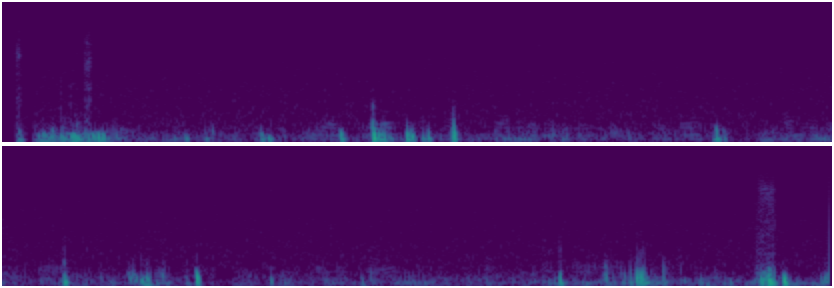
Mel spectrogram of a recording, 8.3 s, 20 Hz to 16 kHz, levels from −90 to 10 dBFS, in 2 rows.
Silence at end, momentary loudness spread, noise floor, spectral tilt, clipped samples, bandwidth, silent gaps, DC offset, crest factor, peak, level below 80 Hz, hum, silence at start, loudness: 0 s; 24 LU; -72 dBFS; -9 dB/octave; under 0.1%; 9.4 kHz; none; under 0.1%; 28 dB; -22 dBFS; -58 dBFS; none; 0.1 s; -49 LUFS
